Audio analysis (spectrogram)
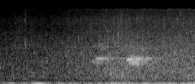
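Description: A red fox in rut gives a couple of short, sharp barks in quick succession, fairly faint above a steady rushing background like running water or wind. The fox is right overhead, almost at the door of the hide where the recordist is hiding.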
